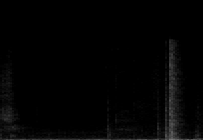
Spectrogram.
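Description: Hard plastic graded-card slabs knocking together as a stack of them is picked up and handled. There are a few light clicks and one sharp clack near the end, over a low steady hum.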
